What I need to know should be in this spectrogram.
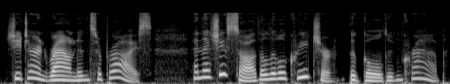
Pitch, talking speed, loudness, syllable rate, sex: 225 Hz, 200 wpm, -18 LUFS, 5.7 syllables/s, female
